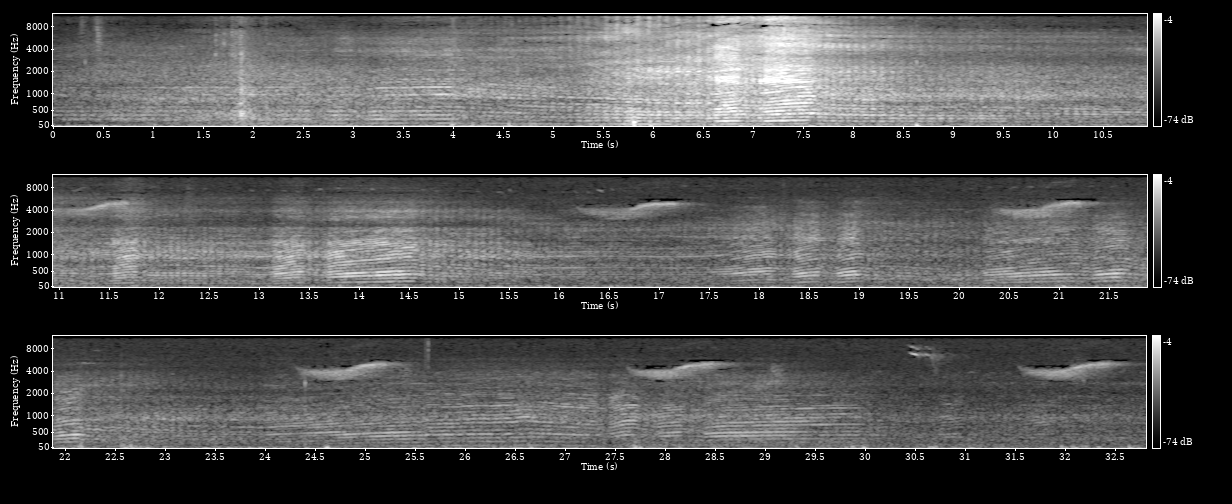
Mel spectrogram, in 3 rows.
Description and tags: Moped pass by beside home. Recorded from ventilation window with Zoom H1n. Amplified with Audacity to -3 dB, no other editing.
city, field-recording, moped, street, traffic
